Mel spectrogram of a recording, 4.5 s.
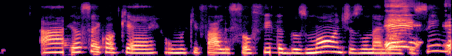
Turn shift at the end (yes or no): yes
